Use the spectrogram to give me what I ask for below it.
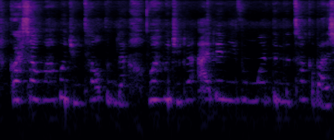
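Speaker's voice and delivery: high, hurried mock protest; mock upset. Sutton confronting Garcelle for bringing it up, mock upset. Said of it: "Sutton gets mad at Garcelle".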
